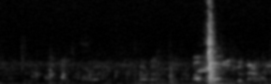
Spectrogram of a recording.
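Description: Faint background talk, then one short, loud burst of a person's voice about three seconds in.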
